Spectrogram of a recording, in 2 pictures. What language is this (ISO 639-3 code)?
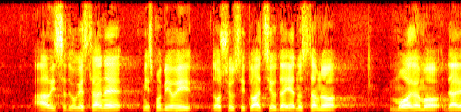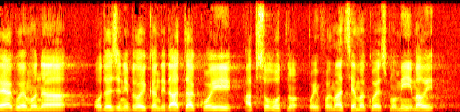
srp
